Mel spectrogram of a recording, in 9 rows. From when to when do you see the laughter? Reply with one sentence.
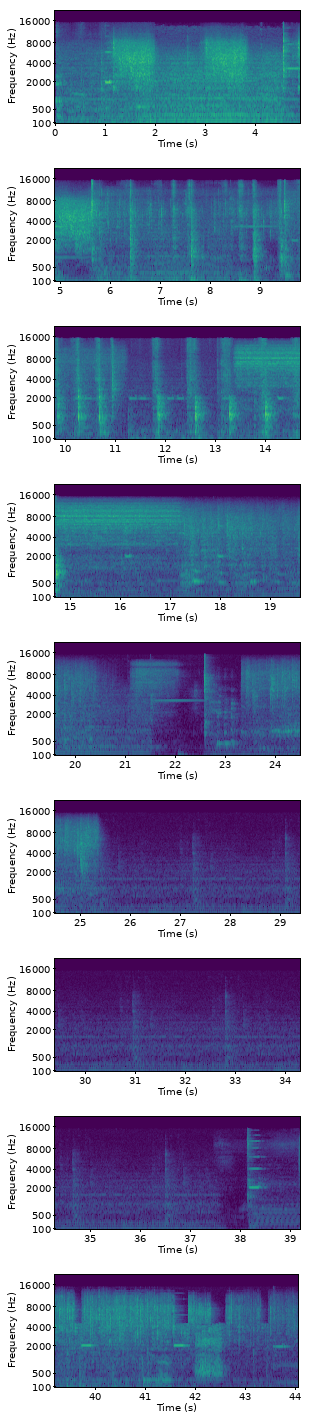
The laughter can be heard from 22.6 to 23.3 s.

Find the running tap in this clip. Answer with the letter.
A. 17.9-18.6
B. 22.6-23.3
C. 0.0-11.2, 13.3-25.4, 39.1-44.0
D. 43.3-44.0
C.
